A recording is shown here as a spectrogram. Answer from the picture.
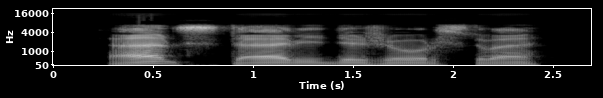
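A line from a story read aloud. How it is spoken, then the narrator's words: Grumbling troll. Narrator (Russian): пробурчал тролль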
